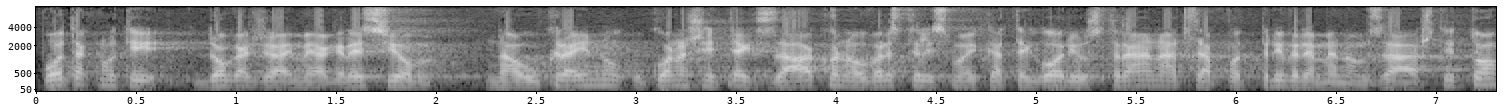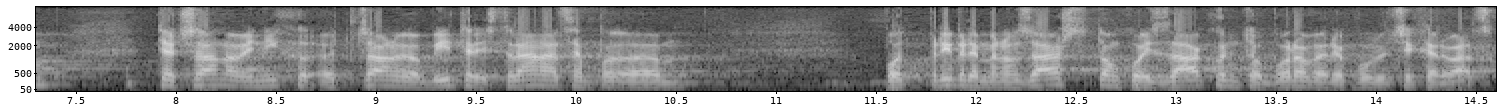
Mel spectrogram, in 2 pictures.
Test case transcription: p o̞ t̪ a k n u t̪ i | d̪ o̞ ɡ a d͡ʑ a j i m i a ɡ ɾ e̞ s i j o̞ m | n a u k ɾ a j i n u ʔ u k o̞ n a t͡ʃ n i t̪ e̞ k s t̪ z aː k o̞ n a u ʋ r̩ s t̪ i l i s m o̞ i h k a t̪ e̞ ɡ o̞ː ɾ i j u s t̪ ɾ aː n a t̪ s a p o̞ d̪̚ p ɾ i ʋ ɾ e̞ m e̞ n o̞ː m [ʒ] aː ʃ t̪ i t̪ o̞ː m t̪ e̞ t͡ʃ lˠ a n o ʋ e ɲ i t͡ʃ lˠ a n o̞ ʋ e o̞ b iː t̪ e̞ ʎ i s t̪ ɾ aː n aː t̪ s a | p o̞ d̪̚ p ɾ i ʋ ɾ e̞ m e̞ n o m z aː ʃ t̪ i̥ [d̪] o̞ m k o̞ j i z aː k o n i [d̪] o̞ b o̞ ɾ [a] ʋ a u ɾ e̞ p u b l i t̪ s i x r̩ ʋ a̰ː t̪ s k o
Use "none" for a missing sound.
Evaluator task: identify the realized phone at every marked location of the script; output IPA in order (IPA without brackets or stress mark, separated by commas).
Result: z, t̪, t̪, a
